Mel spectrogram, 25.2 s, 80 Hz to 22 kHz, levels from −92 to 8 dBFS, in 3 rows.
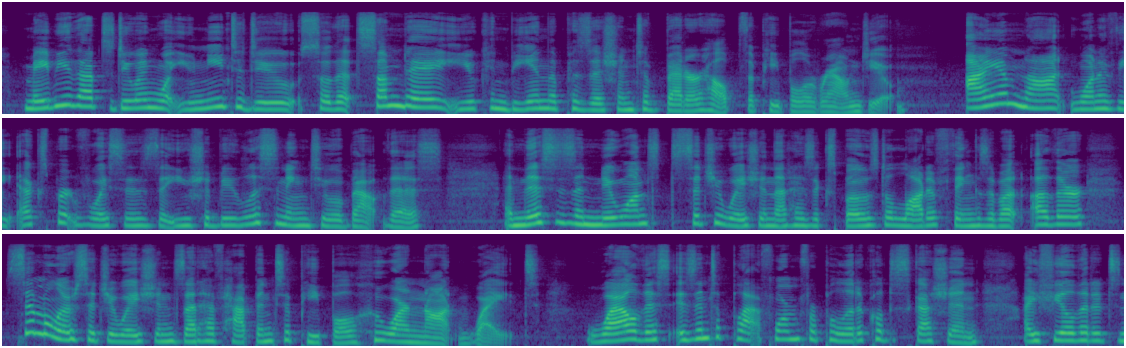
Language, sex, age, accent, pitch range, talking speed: English, female, 20-39, American, 200-240 Hz, 185 wpm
